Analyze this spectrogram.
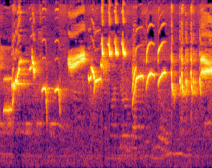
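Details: A formerly wild, nervous myna that has become tame and sings freely, delivering rapid, varied phrases: bright rising whistles, clipped chirps and high squeaky notes strung together with short pauses.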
